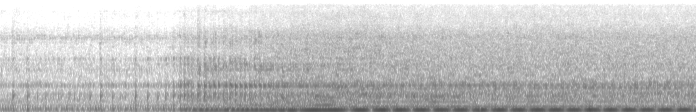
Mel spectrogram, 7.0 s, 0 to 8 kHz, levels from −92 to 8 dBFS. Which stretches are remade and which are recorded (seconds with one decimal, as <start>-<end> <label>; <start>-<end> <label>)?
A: 0.0-2.3 recorded; 2.3-4.8 remade; 4.8-7.0 recorded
